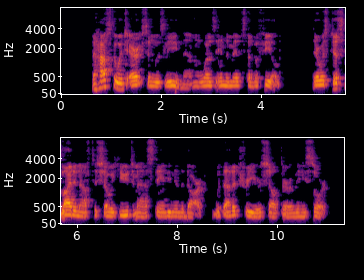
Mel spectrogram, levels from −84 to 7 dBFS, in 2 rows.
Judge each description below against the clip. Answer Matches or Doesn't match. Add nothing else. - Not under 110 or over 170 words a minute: Doesn't match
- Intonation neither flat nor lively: Doesn't match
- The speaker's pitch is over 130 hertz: Doesn't match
